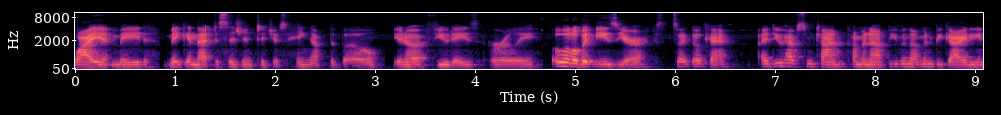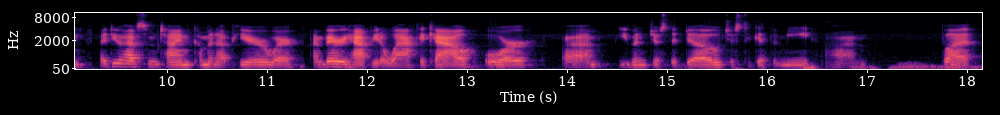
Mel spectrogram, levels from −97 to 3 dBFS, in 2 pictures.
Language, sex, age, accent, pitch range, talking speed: English, female, 30-49, American, 135-155 Hz, 225 wpm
